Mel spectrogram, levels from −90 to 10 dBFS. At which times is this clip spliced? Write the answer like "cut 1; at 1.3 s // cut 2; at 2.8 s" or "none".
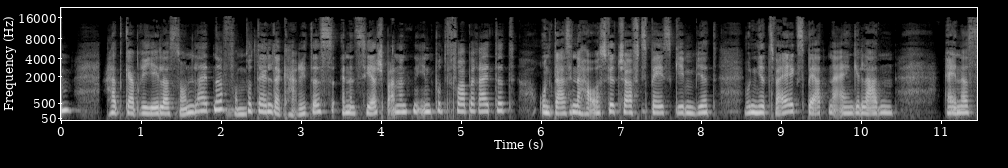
cut 1; at 2.3 s // cut 2; at 7.2 s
